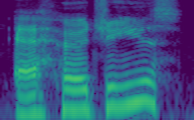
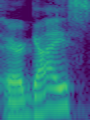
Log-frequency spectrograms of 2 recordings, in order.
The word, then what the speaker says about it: Ehrgeiz: Like Eherges? Ehrgeiz. Oh. Yeah. I think isn't it pronounced Ehrgeiz? That's what I always thought. I thought it was Eherges.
